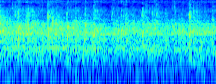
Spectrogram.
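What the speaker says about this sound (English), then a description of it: "please give a round of applause to all the candidates" Audience applause for candidates at a presidential town hall meeting, a dense, steady wash of clapping throughout a short stretch, fairly loud and unbroken.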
